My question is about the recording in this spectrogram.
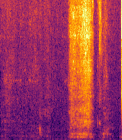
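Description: Near silence: room tone, with one brief soft rustle lasting about half a second, midway through.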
